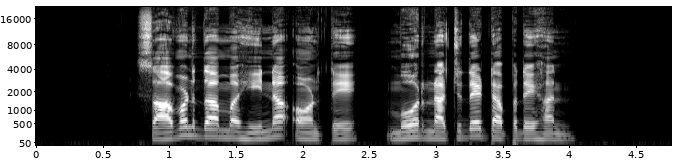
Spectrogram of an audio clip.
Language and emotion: Punjabi, neutral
